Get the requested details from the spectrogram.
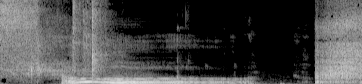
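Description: A sharp crack and hiss of a Nitro Pepsi can opening, followed by a long descending, drawn-out tone and then a steady fizzing, pouring rush as the drink is poured hard.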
